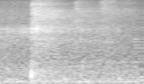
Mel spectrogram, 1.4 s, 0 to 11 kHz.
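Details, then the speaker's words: Hunter 6-inch Pro-Spray sprinkler spray body during a 100 PSI water-and-air surge test: a sudden sharp screech as water rushes through, then a fading hiss; the body survived 20 cycles with no burst or leak. "can hear the screeching water as it's pushed through the body so quickly."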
